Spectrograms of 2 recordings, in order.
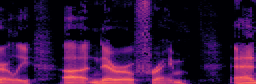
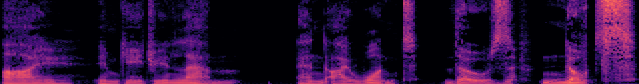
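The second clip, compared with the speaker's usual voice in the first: very slow, soft, deliberate; menacing villain; 4 dB quieter, much slower than usual. Acted. Gadrian Lamb tells the sister his demand with slow menace. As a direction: lay out each word like a threat.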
